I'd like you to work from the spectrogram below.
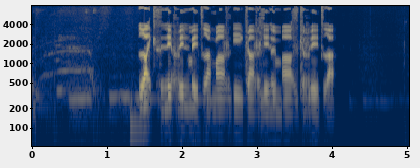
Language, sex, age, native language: Icelandic, male, 13, Icelandic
